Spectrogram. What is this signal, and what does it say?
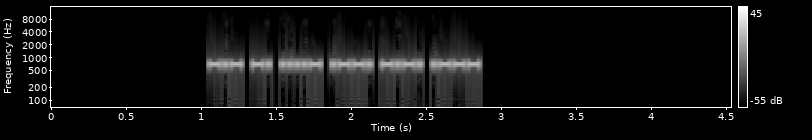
Morse code, heard as a keyed tone, about 46 wpm, 700 Hz. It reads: KN4PCJ
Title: USA Call Signs - 6 Characters - Repeated 3x - 50wpm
